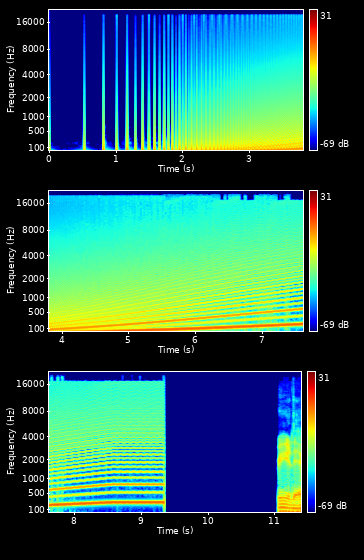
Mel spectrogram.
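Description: A synth square lead starts as rapid clicks that speed into a buzzing tone and slides up in a long, exaggerated pitch glide to its note, loud and alone, then cuts to silence before a brief return.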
